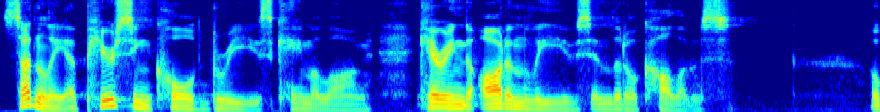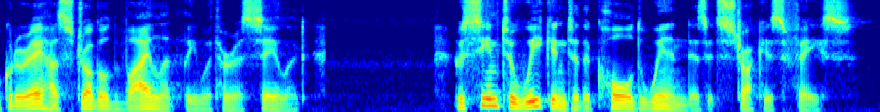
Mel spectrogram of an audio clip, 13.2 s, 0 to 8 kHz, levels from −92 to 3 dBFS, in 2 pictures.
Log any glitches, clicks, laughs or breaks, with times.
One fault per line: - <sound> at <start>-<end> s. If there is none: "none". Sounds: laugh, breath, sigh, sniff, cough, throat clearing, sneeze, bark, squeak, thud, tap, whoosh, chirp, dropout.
none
